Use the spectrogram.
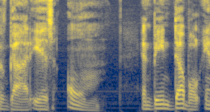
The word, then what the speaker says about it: om: of all sounds yes om om pronounced like o in on not like o in home prolonging the consonant and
